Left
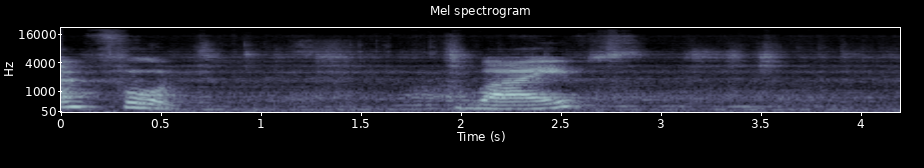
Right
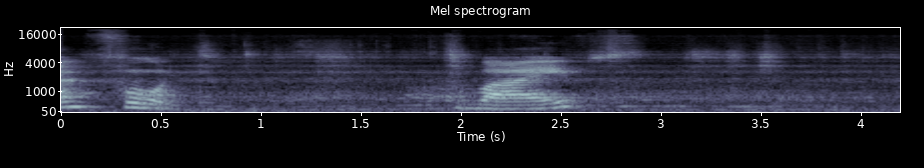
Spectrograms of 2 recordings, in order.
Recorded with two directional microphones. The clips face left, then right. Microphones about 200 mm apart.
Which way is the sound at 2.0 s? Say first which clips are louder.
Left 1 dB; 20° left (ahead or behind).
